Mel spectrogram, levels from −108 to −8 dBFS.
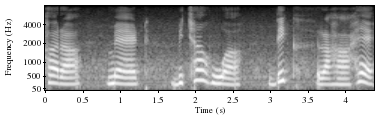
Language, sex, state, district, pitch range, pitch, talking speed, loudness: Hindi, female, Himachal Pradesh, Shimla, 215-265 Hz, 240 Hz, 95 wpm, -14 LUFS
